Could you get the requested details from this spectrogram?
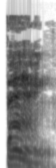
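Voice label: "bang", American English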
